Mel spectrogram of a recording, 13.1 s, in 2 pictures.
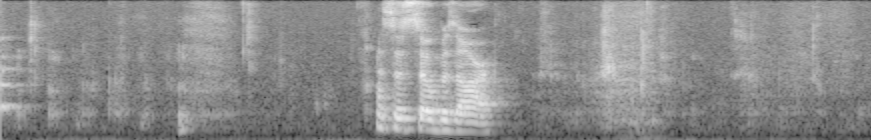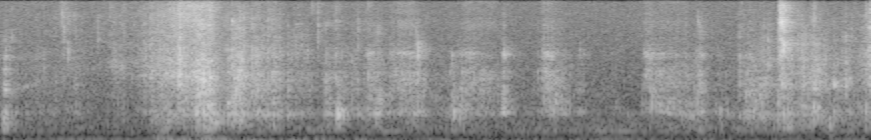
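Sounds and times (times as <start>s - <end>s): person chewing: 0.0s - 2.8s, 3.9s - 7.5s, 8.2s - 13.0s
foam cup rustling: 7.4s - 13.0s
sipping through a straw: 7.6s - 12.6s.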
